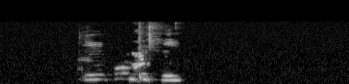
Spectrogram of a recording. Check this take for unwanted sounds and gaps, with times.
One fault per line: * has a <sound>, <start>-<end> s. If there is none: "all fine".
all fine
